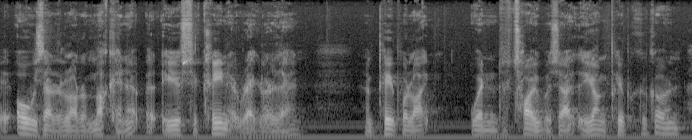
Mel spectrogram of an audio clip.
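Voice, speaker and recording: A man with a West Country accent talks at a fairly quick pace with lively intonation. His very deep, low voice carries vocal fry. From Somerset, England (Burnham-on-Sea). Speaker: local resident sharing memories. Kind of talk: oral history interview. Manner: halting.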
